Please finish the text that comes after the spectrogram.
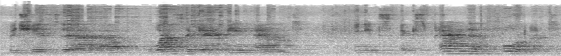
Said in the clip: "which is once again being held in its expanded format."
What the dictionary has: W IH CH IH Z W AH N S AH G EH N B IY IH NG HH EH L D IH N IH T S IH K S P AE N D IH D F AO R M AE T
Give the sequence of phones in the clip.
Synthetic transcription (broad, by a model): W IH CH IH Z W AH N S AH G EH N B IY IH NG HH EH L D IH N IH T S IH K S P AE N D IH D F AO R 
